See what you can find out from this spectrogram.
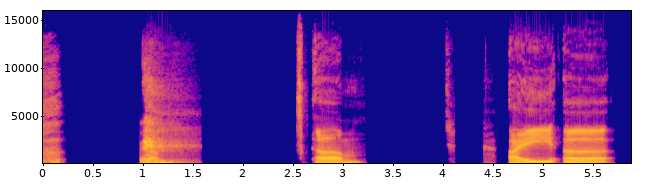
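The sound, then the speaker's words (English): A voice imitates the sharp breath intake a singer takes before singing: one quick, breathy hiss, then short voiced bursts that sound like sung notes, separated by brief gaps. “now all they hear is him taking that breath and going,”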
